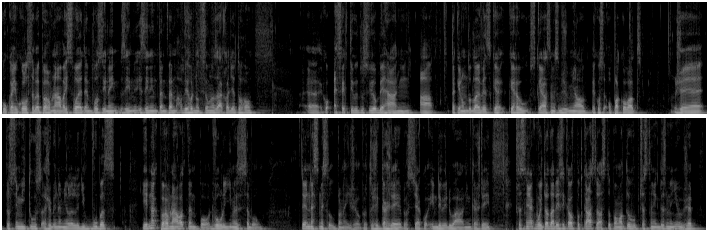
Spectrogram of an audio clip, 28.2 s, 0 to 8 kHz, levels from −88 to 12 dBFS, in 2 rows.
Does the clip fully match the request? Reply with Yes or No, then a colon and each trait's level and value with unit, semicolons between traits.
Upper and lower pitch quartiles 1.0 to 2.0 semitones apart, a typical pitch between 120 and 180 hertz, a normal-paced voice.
No: narrow, 1.7 semitones; low, 125 Hz; fast, 180 wpm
